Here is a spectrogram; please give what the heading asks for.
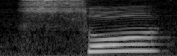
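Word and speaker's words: соль: And to say sol, you put your tongue a little bit behind it. You know, we have these things up here, and you basically put your tongue there to pronounce it soft.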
